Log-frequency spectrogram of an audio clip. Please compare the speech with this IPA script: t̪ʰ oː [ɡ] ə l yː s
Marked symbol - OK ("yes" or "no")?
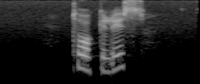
no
